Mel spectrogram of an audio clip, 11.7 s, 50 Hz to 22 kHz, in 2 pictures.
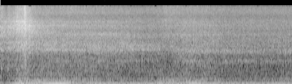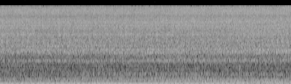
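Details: Ford Fiesta on a cold start after the worn throttle position sensor contacts in the throttle body were cleaned and adjusted (TPS2 still slightly wobbly): brief flare, then a steady, slightly fast cold idle with no surging.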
